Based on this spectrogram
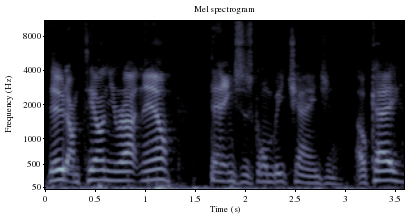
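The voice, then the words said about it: Put-on Philadelphia accent. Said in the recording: “Gotta do the Philly accent.”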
